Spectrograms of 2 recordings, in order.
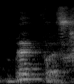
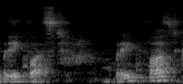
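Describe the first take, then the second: First: ब्रेकफास्ट as brek-fust, short vowels, high pitch; short brek, reduced fust in ब्रेकफास्ट; correct pronunciation. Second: ब्रेकफास्ट as brayk-faast, both vowels long; common mispronunciation. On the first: Teacher showing the right breakfast, short-vowel demonstration. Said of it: "इसको बोलेंगे". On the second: Teacher quoting what many people say, brayk-faast mispronunciation. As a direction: say break and fast in full in ब्रेकफास्ट. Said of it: "वो गलत है". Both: Shown as a demonstration.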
